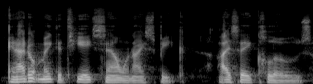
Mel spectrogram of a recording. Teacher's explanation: Just use the zebra sound, zzz, at the end.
